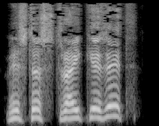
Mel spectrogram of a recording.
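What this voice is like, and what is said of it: Welsh accent. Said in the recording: “said the smiling, white-shirted man, whose accent was Welsh”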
